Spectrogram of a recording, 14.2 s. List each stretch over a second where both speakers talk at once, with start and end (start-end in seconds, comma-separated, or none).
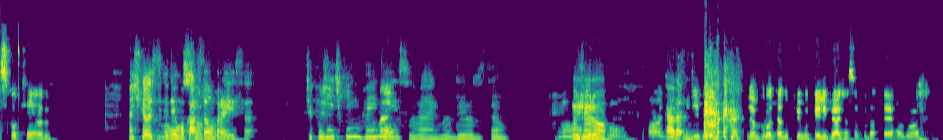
2.3-3.6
